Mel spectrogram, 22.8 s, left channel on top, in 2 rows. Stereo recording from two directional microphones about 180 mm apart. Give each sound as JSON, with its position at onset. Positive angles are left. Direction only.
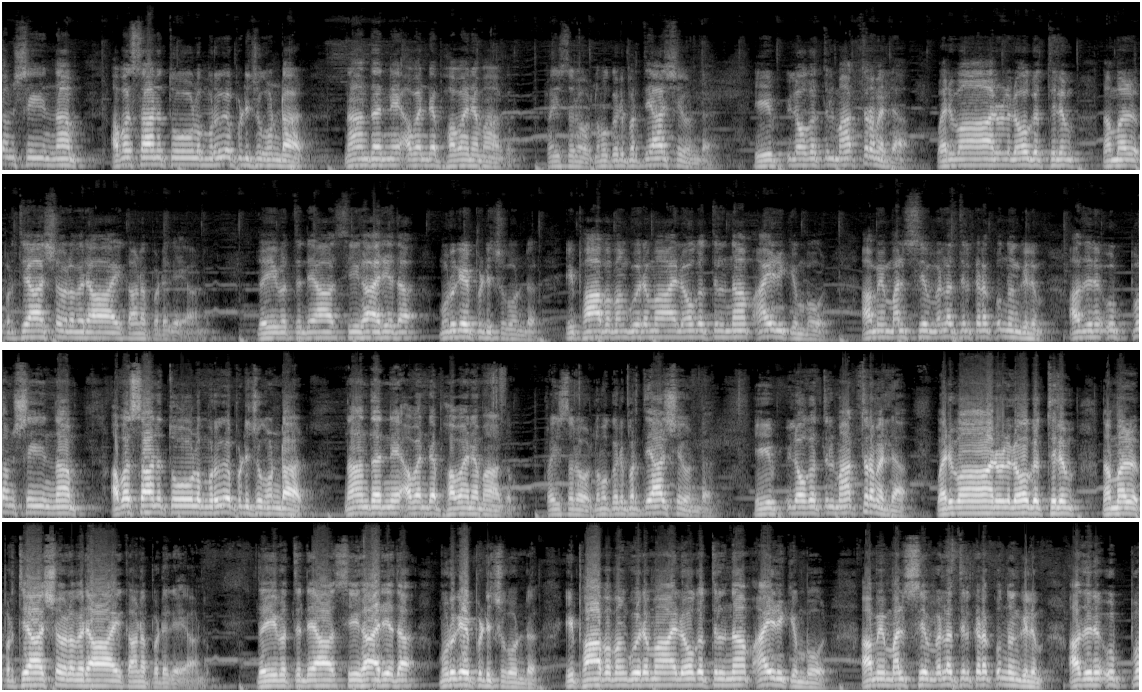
{"t": 0.0, "sound": "speech", "side_deg": -10}
{"t": 8.4, "sound": "a man's voice", "side_deg": -30}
